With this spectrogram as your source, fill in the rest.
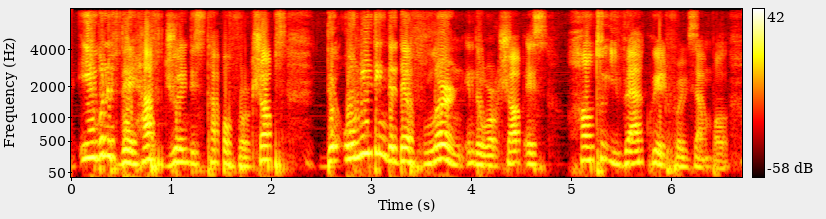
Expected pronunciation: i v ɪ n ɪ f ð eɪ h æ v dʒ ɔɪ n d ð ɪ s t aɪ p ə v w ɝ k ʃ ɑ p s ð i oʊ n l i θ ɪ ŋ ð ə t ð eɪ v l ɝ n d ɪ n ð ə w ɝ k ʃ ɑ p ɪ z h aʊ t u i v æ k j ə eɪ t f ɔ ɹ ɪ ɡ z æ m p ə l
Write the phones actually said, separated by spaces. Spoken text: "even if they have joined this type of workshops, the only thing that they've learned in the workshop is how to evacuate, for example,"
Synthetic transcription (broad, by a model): i v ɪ n ɪ f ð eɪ h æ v dʒ ɔɪ n d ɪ s t aɪ p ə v w ɝ k ʃ ɑ p s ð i oʊ n l i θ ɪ ŋ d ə t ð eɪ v l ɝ n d ɪ n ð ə w ɝ k ʃ ɑ p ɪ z h aʊ t u i v æ k j ə eɪ t f ɔ ɹ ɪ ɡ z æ m p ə l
